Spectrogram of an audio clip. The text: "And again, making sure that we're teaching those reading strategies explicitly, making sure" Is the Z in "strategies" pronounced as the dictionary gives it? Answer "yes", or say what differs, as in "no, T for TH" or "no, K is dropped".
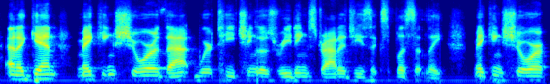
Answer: yes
